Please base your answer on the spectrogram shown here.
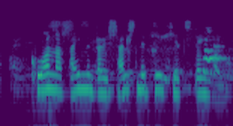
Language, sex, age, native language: Icelandic, female, 11, Icelandic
